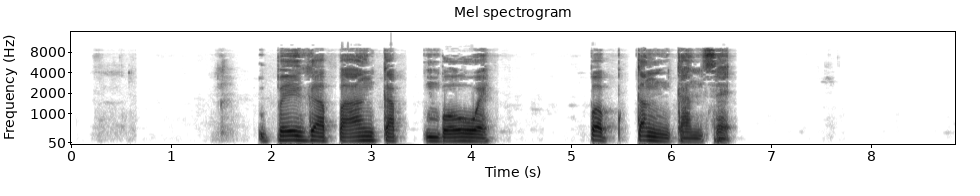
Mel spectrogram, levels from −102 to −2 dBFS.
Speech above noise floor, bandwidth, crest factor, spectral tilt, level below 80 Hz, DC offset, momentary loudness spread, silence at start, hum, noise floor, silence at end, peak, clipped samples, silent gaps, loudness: over 77 dB; 9.6 kHz; 16 dB; -4.5 dB/octave; -56 dBFS; under 0.1%; 10 LU; 1.9 s; none; under -90 dBFS; 2.25 s; 0 dBFS; under 0.1%; none; -14 LUFS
